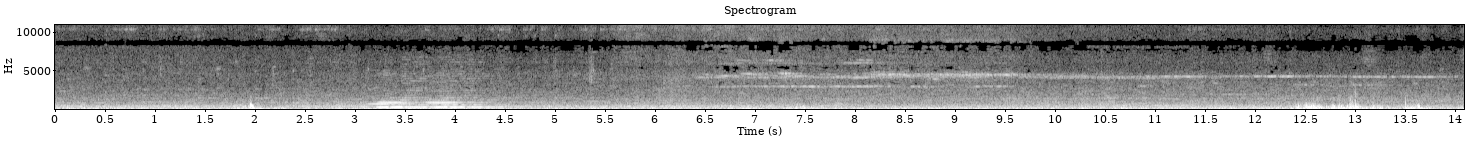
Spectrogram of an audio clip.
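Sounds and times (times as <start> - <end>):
train wheels rumbling on track: 0.0 - 14.0
high wheel squeal: 5.8 - 14.0.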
